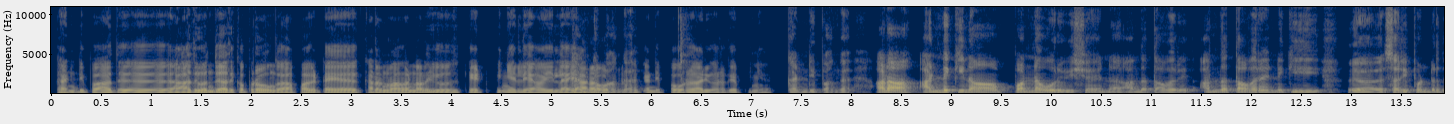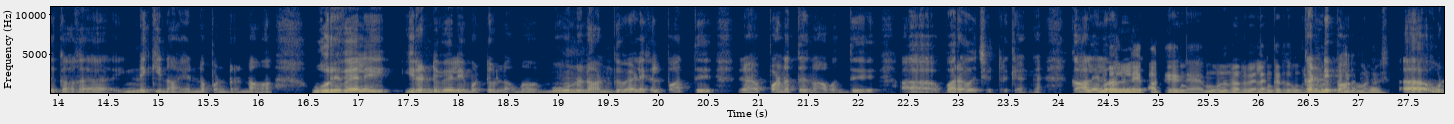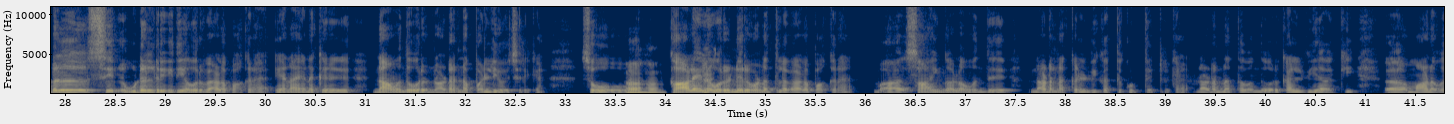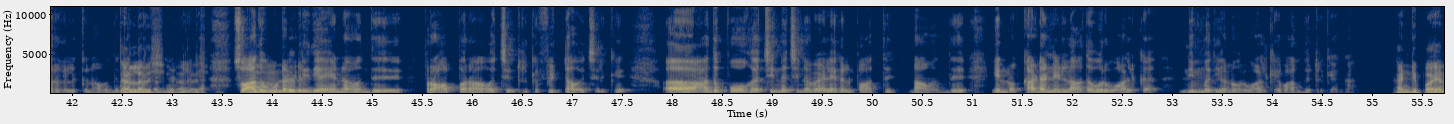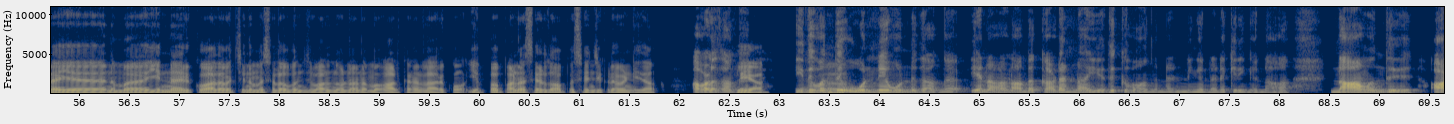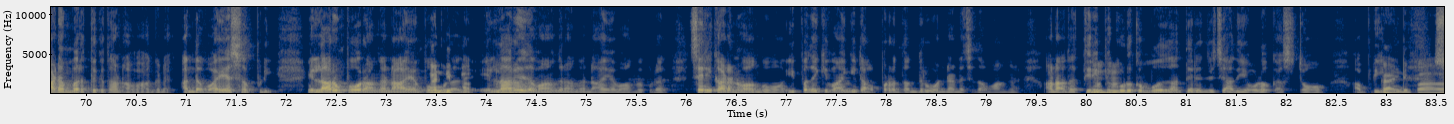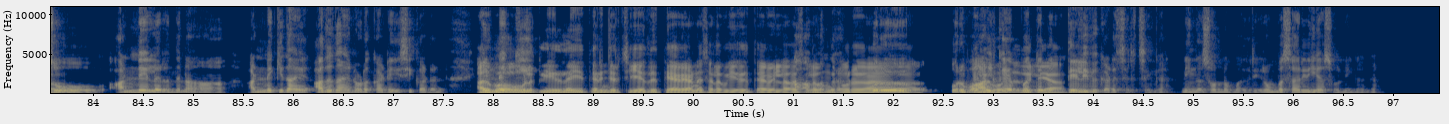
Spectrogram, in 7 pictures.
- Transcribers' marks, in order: other noise; in English: "சோ"; in English: "சோ"; in English: "ப்ராப்பரா"; in English: "பிட்டா"; tapping; in English: "சோ"
- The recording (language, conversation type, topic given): Tamil, podcast, ஒரு பழைய தவறைத் திருத்திய பிறகு உங்கள் எதிர்கால வாழ்க்கை எப்படி மாற்றமடைந்தது?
